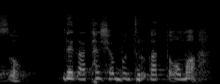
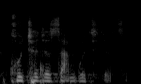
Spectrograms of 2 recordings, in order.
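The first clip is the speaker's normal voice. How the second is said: ordinary talk, nothing marked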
